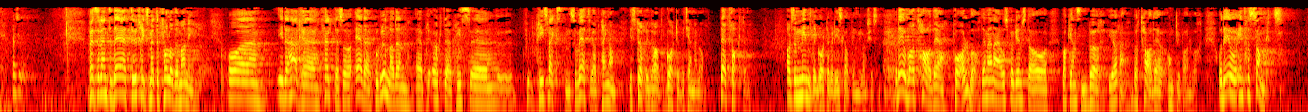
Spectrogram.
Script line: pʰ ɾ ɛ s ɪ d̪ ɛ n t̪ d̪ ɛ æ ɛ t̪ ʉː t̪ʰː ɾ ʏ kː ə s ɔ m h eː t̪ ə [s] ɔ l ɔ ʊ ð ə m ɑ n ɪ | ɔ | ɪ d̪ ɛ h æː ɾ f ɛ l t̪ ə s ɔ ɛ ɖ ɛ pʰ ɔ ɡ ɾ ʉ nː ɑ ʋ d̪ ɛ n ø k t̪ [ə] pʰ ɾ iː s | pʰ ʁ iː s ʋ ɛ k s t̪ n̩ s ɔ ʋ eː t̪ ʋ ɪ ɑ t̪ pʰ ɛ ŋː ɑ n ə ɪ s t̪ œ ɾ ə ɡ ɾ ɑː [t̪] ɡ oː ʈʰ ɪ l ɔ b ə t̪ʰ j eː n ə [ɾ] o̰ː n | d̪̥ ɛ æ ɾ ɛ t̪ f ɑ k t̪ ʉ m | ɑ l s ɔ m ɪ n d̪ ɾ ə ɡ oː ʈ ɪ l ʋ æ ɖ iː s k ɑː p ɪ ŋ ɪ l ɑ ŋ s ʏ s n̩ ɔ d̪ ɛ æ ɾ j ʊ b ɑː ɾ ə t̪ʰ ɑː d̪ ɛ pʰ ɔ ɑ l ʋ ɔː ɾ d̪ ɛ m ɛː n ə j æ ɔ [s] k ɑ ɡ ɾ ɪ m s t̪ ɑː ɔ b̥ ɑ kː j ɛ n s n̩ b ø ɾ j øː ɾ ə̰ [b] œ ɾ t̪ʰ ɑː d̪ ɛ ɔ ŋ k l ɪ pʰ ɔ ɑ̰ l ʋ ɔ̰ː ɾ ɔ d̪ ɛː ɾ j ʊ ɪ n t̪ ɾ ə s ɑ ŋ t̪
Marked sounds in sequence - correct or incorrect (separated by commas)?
incorrect, correct, incorrect, incorrect, correct, correct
